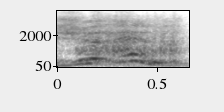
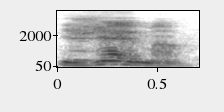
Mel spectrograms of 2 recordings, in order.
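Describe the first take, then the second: First: The e of je is pronounced before aime. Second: The e of je is dropped before aime. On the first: "c'est normalement c'est je aime" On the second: "si je dis j'aime"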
